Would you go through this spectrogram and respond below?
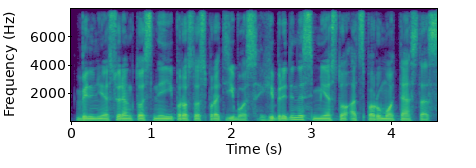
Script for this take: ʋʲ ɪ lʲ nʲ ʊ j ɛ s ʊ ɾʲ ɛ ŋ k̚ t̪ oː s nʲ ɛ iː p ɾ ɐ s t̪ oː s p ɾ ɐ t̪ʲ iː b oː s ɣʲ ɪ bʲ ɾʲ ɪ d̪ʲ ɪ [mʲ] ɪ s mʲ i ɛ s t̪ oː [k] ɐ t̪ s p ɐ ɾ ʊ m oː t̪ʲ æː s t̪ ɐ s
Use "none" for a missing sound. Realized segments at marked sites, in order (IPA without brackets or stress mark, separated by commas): nʲ, ʔ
